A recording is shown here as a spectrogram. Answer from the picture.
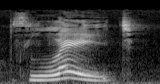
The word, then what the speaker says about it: slate: Depois, nós temos o exemplo slate, que se escreve slight. Slight, S-L-A-I-T. E a gente pronuncia slate, ok?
